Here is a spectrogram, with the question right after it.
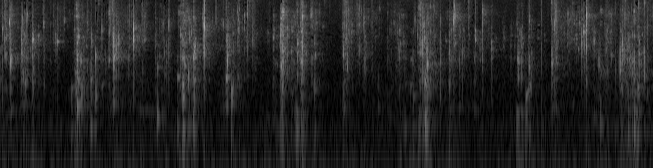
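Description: A plastic spray bottle containing water is shaken, and the liquid sloshes and splashes inside in quick, bright, irregular bursts. The sound is mostly high and watery, with very little low end.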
